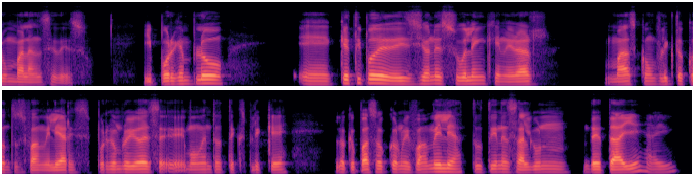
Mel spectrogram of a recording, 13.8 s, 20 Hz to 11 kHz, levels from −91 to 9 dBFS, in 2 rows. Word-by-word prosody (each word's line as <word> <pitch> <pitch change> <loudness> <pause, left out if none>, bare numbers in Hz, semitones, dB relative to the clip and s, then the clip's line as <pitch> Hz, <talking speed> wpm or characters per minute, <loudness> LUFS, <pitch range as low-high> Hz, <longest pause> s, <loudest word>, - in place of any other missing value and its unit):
un 115 -1 -7
balance 100 -1 -2
de - - -9
eso. - - -14 0.5
Y, - - -5
por 125 +1 +2
ejemplo, 145 +3 +4 0.7
eh, 120 -2 -3
¿qué 150 - +5
tipo 160 0 +3
de 150 - +9
decisiones 130 +1 +1
suelen 135 +1 0
generar 115 -3 +1 0.7
más 115 +2 0
conflicto 120 -1 -5
con 120 - -3
tus 110 0 -14
familiares? 105 +1 0
Por 110 - -7
ejemplo, 120 +1 -2
yo 120 0 +5
ese 120 - -2
momento 115 +1 -5
te - - -10
expliqué 115 +1 -6 0.4
lo - - -4
que - - -6
pasó 115 +2 +2
con 120 - -2
mi 120 - -2
familia. 125 +2 +2
¿Tú 125 - -7
tienes 125 -1 -3
algún 120 +1 -1
detalle 115 +6 +4
ahí? 120 +7 -11
120 Hz, 160 wpm, -24 LUFS, 115-130 Hz, 0.7 s, de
